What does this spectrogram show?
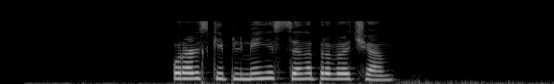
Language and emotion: Russian, neutral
